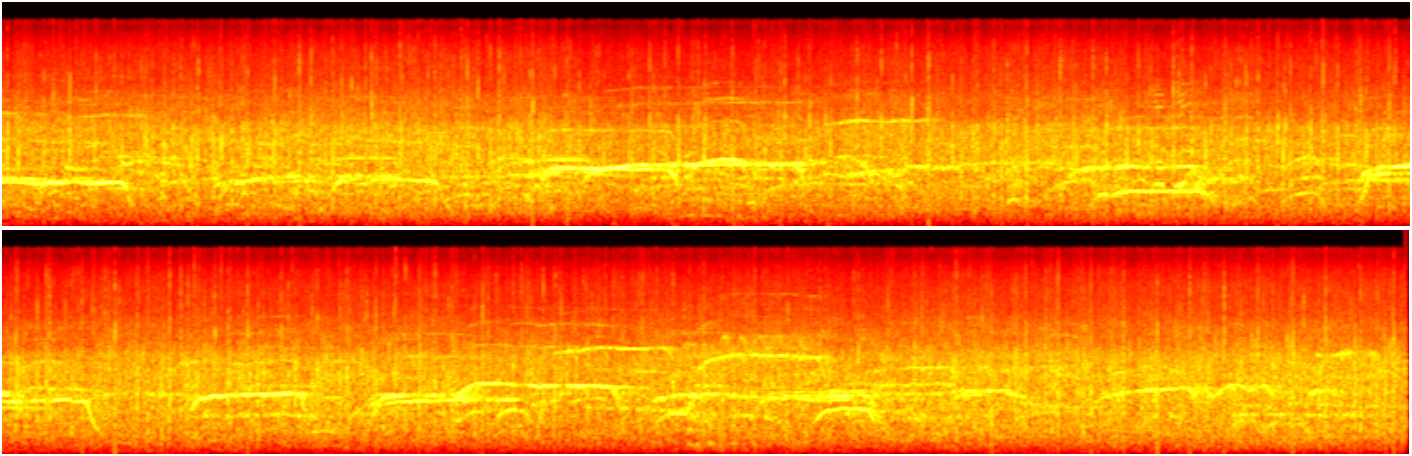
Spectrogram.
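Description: A crowd cheers and whoops excitedly.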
